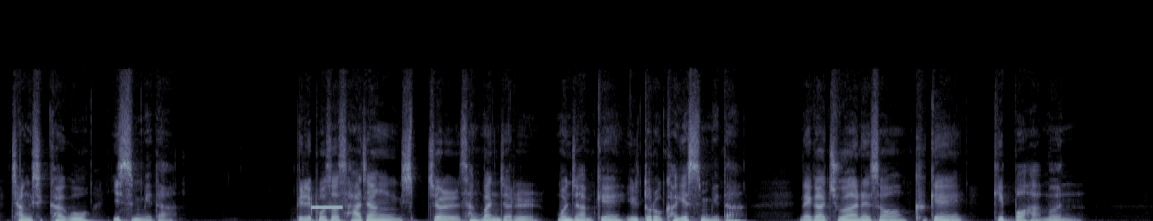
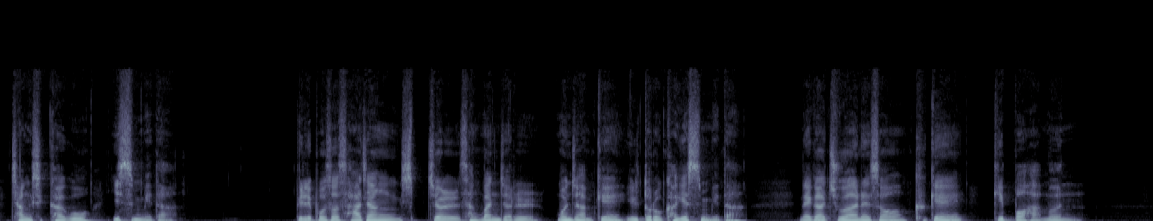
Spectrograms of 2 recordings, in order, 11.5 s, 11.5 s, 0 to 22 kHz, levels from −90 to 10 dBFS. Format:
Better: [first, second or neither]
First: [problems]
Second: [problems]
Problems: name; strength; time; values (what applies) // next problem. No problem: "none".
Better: second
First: phone ringing; loud; at 3 s; peak 4 dB above the speech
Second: none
